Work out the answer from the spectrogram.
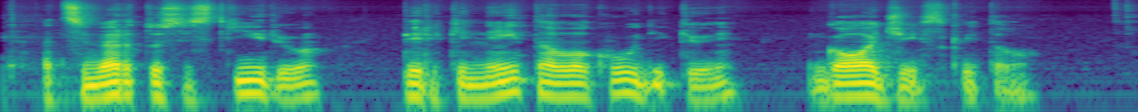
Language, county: Lithuanian, Vilnius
